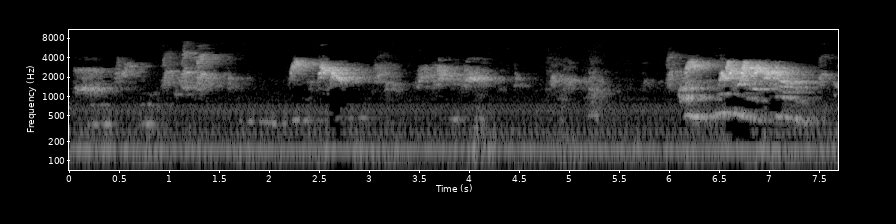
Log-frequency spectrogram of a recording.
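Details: Red-whiskered bulbul, caged for two and a half years, training for a song contest, gives short bubbly whistled phrases about once a second, varied and chattering, ending in a louder rolling flourish; faint constant hum behind.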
